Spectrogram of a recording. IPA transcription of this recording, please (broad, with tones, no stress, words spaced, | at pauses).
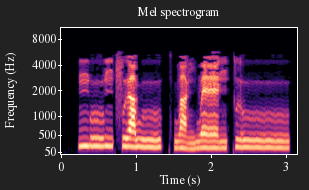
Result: muː˧ŋfɯ˧a̯ wuː˧kʰwa˩˦ŋwɛː˧ŋ kluː˧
